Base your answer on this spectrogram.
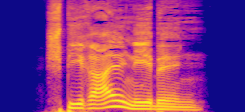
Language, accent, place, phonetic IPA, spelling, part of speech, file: German, Germany, Berlin, [ʃpiˈʁaːlˌneːbl̩n], Spiralnebeln, noun, De-Spiralnebeln.ogg
- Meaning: dative plural of Spiralnebel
